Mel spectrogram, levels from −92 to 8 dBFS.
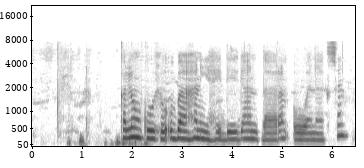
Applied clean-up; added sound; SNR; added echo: none; none; none; none.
